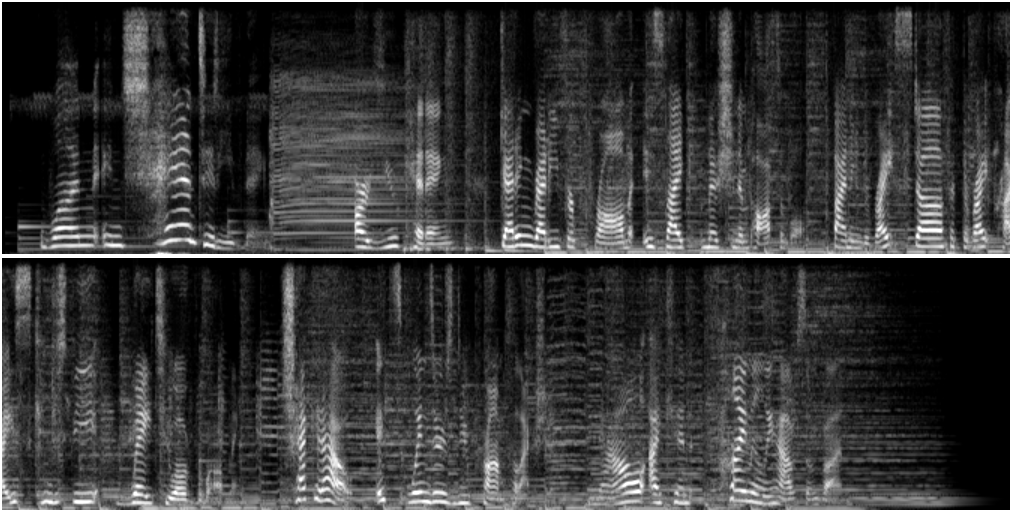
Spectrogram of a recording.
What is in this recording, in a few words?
Voice Over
